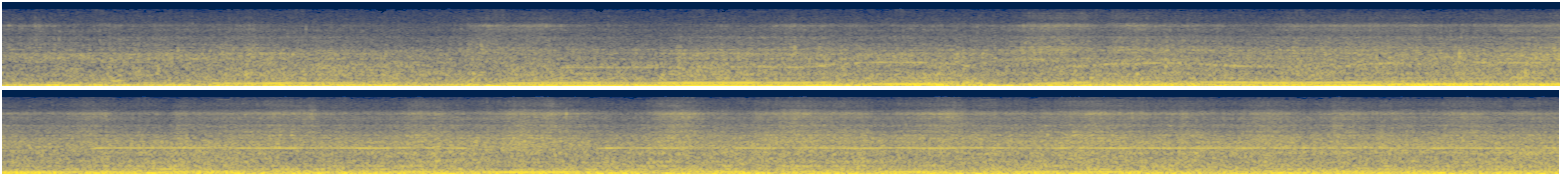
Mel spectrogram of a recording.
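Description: Wind buffets a microphone.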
